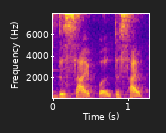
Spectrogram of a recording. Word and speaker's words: disciple: It's the correct pronunciation is disciple, right?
